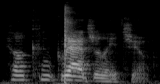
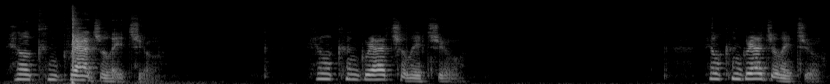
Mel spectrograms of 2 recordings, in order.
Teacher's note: the he is very quick the U is very quick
